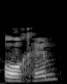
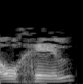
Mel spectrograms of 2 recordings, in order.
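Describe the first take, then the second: First: The stress is on the first syllable. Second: The stress is on the last syllable. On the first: It is a noun meaning food. "Se você fala ohel, é alimento" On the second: It is a verb meaning he is eating. "Se você fala ohel, é ele está comendo"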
